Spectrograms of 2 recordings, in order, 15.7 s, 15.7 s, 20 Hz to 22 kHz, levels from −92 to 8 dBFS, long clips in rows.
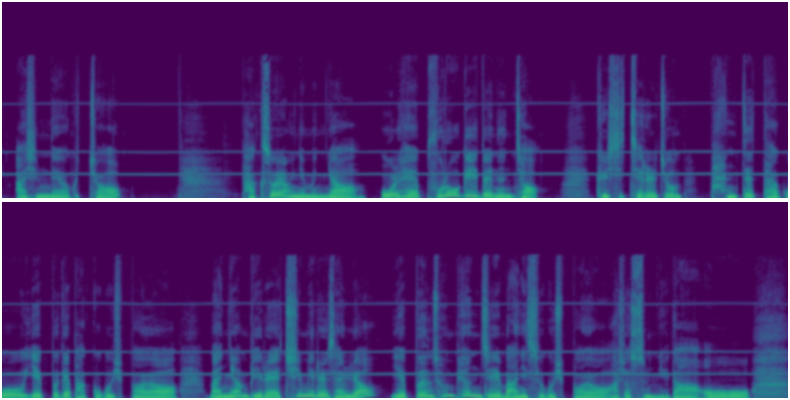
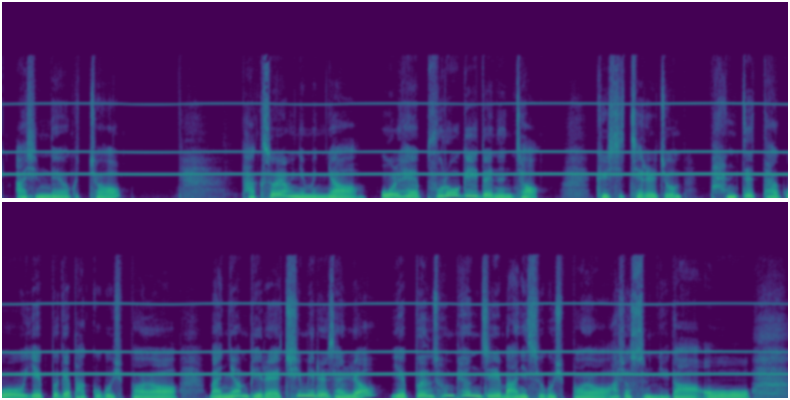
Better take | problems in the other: first | high-pitched whine; loud; throughout; 3 kHz, 6 dB below the speech; faint in the first

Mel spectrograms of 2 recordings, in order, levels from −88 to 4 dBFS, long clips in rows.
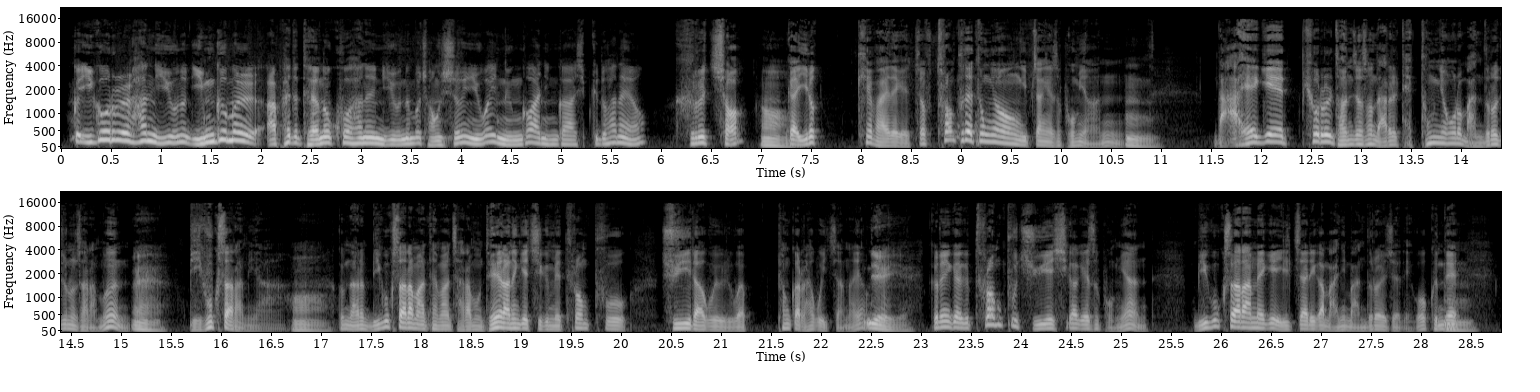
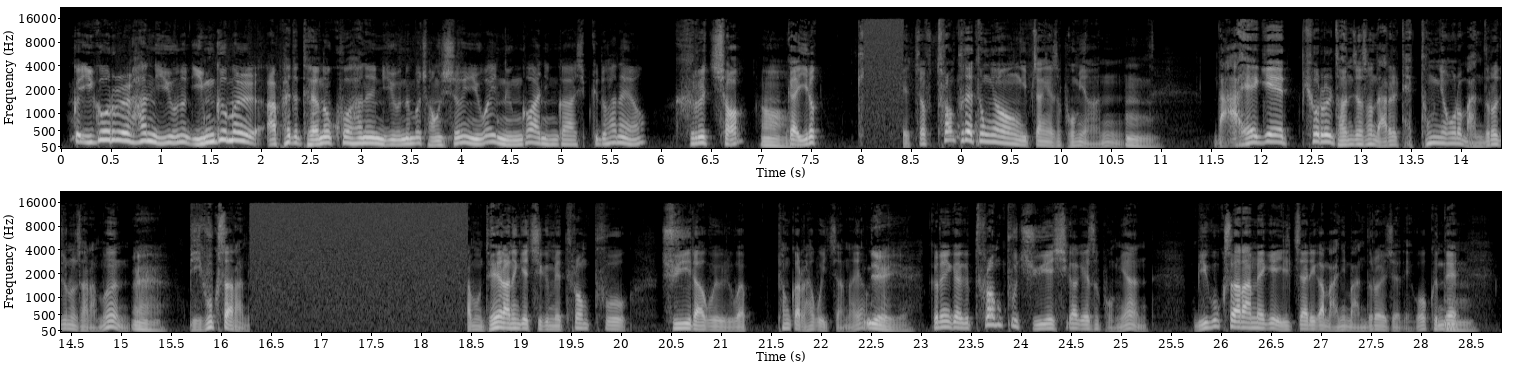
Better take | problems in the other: first | audio cutting out; filled with static; at 8 s and at 16 s for 2 s

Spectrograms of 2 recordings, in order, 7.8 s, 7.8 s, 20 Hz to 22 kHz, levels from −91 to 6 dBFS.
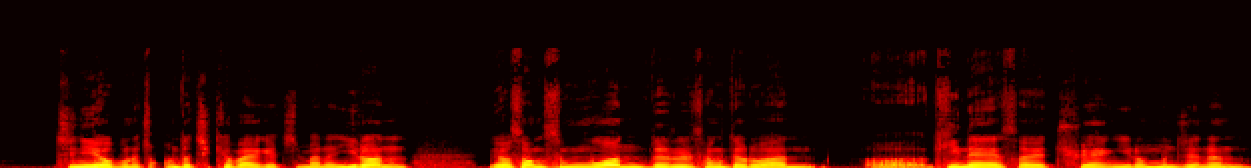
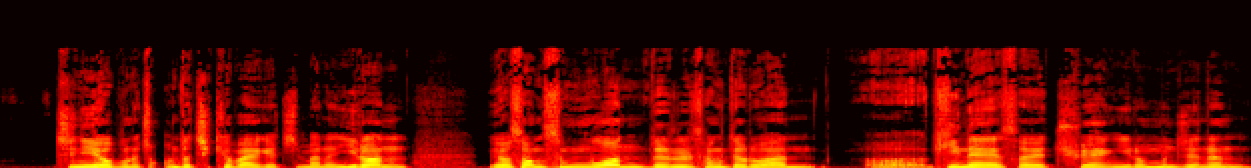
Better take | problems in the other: second | muffled; very; fading above 1.5 kHz

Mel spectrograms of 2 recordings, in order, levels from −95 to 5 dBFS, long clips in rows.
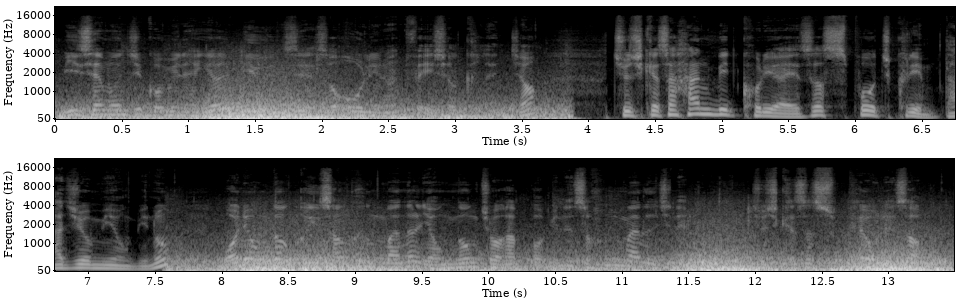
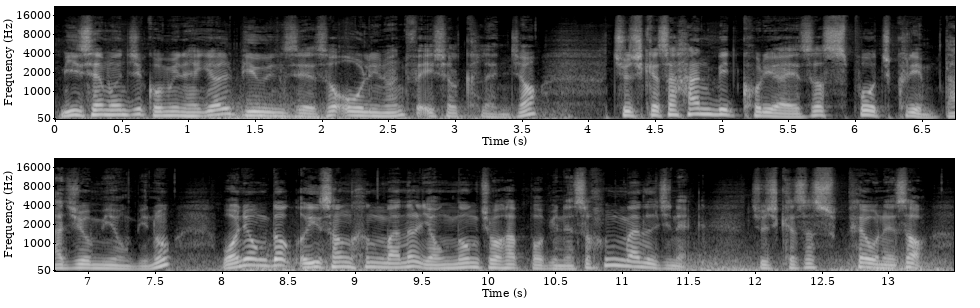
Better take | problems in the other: second | wind noise on the microphone; heavy; until 4 s and from 7.5 s on; 3 dB above the speech; occasional gusts in the second

